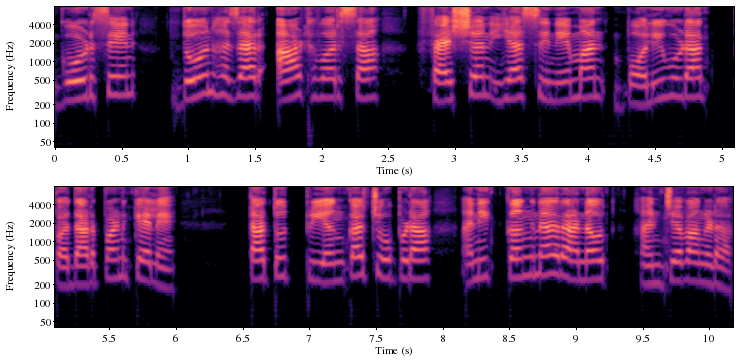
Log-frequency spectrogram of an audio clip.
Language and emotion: Goan Konkani, neutral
